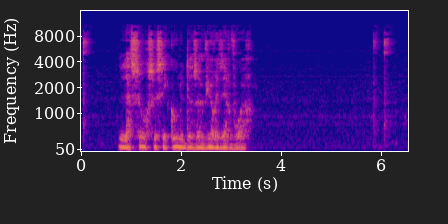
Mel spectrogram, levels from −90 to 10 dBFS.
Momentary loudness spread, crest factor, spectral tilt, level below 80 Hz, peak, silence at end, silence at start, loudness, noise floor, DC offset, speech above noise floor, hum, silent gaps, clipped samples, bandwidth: 17 LU; 20 dB; -3.5 dB/octave; -42 dBFS; -8 dBFS; 0.4 s; 0.05 s; -25 LUFS; -67 dBFS; under 0.1%; 43 dB; none; none; under 0.1%; 11 kHz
